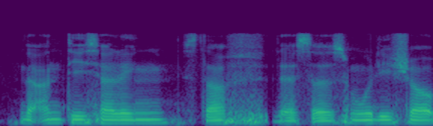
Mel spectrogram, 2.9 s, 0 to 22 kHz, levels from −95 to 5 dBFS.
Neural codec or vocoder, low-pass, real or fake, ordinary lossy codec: none; 7.2 kHz; real; Opus, 64 kbps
